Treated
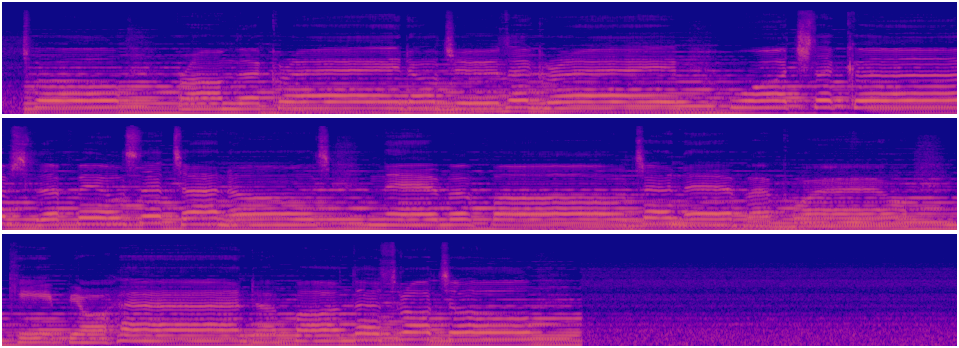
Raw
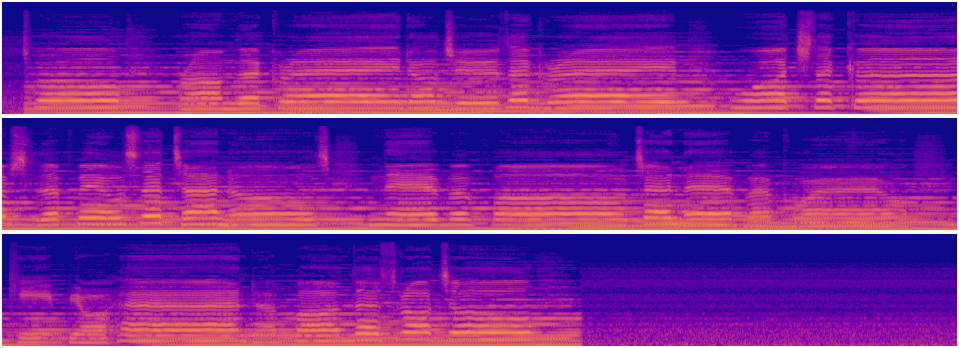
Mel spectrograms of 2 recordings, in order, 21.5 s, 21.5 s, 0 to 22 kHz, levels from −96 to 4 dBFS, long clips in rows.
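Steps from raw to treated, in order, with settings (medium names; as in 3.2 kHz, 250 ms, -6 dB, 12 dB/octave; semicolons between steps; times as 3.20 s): peak limiter -27.5 dBFS, peak gain reduction 11.5 dB; bass shelf 66 Hz -11.5 dB; trim -3.5 dB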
